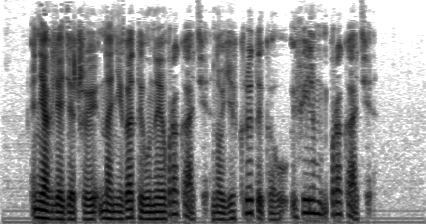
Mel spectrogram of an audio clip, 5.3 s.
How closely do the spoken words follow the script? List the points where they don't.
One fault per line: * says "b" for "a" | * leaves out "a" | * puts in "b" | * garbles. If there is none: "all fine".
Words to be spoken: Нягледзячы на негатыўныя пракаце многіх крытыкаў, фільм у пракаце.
all fine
